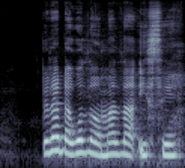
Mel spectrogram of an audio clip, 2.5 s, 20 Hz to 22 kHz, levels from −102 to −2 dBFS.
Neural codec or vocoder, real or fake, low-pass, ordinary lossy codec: none; real; none; none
